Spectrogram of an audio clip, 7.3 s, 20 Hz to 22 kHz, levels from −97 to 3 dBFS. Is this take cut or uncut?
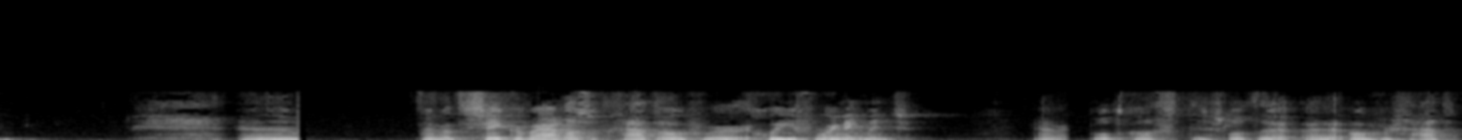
cut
